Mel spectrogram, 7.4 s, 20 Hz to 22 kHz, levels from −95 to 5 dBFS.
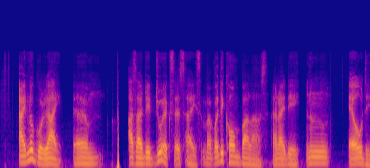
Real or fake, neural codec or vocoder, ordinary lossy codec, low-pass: fake; codec, 16 kHz, 0.5 kbps, X-Codec, WavLM features, trained on Multilingual LibriSpeech; none; 7.2 kHz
